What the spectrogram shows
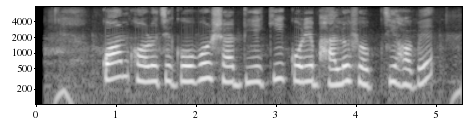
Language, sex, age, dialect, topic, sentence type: Bengali, female, 18-24, Rajbangshi, agriculture, question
